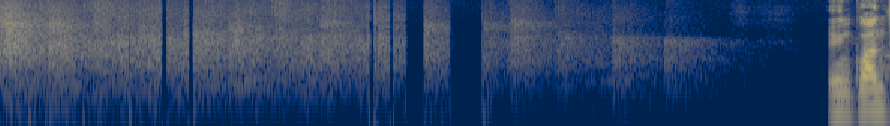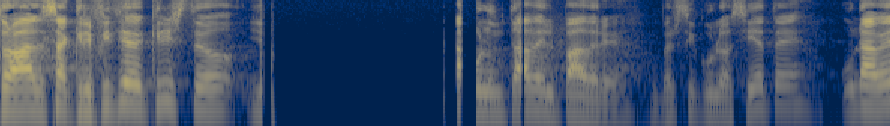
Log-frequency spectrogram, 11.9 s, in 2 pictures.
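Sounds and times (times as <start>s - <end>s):
crowd applauding: 0.0s - 4.9s
speech: 5.5s - 7.6s, 9.2s - 11.8s.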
